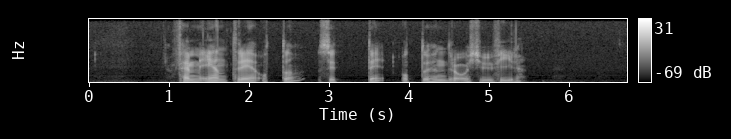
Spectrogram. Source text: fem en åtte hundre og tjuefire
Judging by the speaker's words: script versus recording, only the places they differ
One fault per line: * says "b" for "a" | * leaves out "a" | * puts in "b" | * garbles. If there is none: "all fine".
* puts in "tre åtte sytti"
